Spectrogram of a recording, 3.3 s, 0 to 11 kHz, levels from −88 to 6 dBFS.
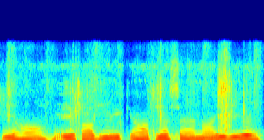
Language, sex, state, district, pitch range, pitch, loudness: Hindi, male, Jharkhand, Ranchi, 155-160 Hz, 155 Hz, -14 LUFS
